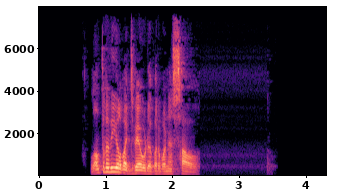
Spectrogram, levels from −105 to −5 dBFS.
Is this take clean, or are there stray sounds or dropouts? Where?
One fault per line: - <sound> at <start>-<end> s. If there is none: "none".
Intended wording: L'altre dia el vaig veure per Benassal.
none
